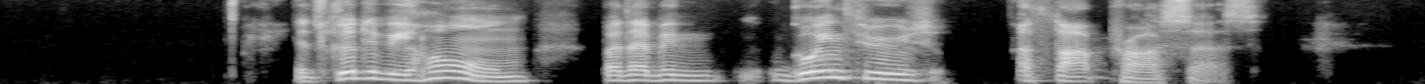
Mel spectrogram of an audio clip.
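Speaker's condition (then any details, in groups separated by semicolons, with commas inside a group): No condition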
